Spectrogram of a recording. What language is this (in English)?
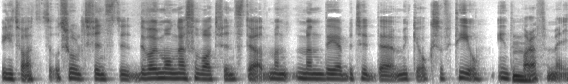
Swedish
